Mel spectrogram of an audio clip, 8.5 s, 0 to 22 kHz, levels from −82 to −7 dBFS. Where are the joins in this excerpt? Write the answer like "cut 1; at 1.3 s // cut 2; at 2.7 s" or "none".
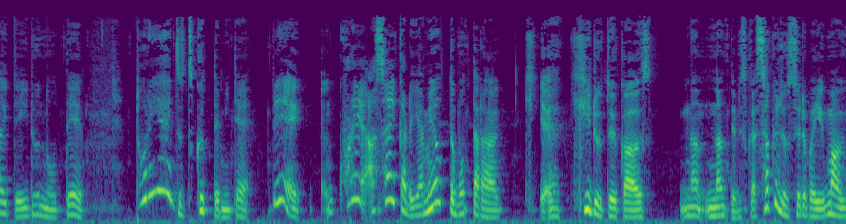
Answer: none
